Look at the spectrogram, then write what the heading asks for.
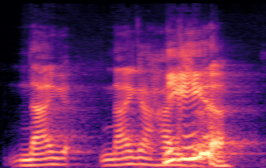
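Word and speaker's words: Nigahiga: Oh, Niga Higa. I wasn't about to say it like that. Is that how you say it? It is how you say it. Okay. Niga Higa, yeah.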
